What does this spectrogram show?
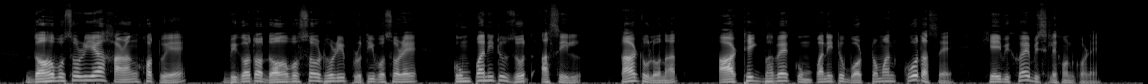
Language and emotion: Assamese, neutral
